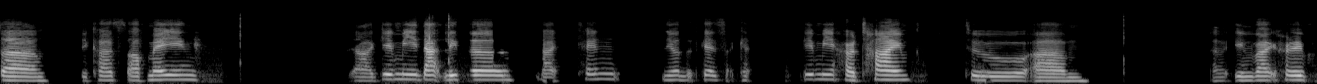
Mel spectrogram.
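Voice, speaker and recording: A woman, hosting a live stream from home over a video call, speaking haltingly with many restarts. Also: mid-range voice, fairly bright tone, smooth, dry recording. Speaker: host. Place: home room with bookshelves. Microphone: webcam on video call.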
